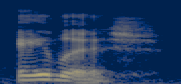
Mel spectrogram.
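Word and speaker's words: Eilis: They, when Ailish goes... Ailish goes, I know, to that meet... E throws you off. – It's because, yeah, it's spelled with an E, and so my brain, yeah.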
